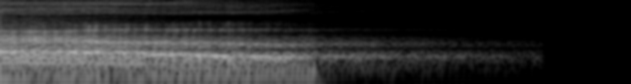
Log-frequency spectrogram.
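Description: The end of a death/thrash metal track: the last held note, slightly falling in pitch, rings on alone and dies away into silence in about a second and a half.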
